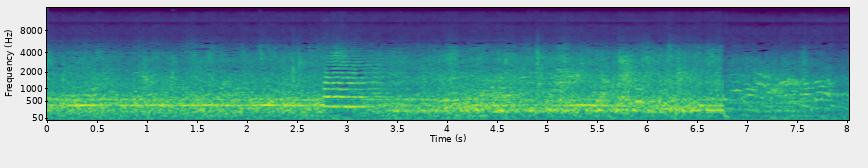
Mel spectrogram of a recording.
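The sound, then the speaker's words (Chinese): A train pulling into a station: a steady, loud rumble and rolling clatter throughout, with one short horn blast partway through. “大竹车站到了。请您不要忘记自己随身携带的东西。大竹车站到了。”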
